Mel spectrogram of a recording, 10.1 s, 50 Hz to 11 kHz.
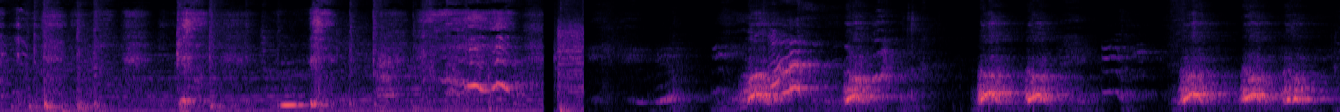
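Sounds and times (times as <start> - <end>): dog barking: 5.6 - 10.0.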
